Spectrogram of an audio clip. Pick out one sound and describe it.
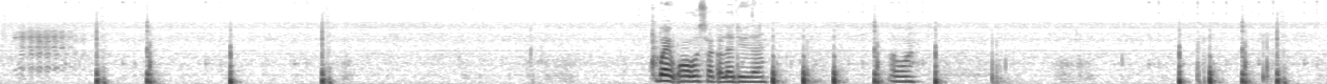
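Wooden blocks knock softly as they are set down one after another.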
